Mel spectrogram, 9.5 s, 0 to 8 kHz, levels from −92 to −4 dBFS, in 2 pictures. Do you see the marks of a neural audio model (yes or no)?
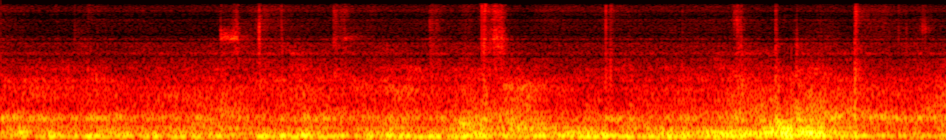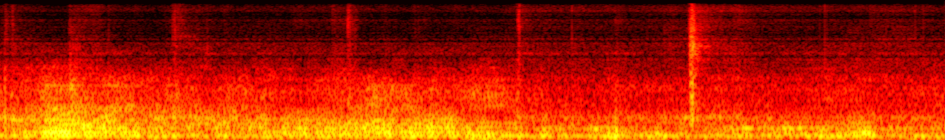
yes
